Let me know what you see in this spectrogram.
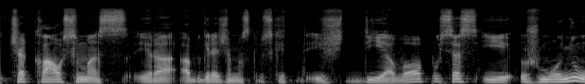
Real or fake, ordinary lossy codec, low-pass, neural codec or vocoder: real; AAC, 96 kbps; 14.4 kHz; none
